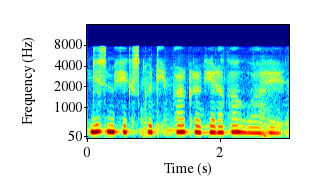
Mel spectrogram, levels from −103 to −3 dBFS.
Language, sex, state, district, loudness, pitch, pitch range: Hindi, female, Arunachal Pradesh, Papum Pare, -14 LUFS, 205 Hz, 190-215 Hz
